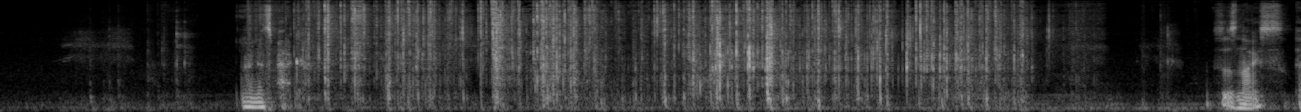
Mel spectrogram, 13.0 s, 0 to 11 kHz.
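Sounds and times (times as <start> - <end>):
wrapper tearing and crinkling: 2.4 - 10.8.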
